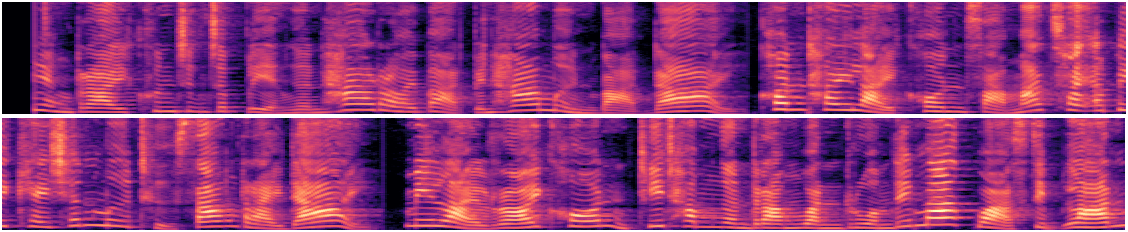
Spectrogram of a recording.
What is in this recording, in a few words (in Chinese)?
泰语女, 外语; 小语种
